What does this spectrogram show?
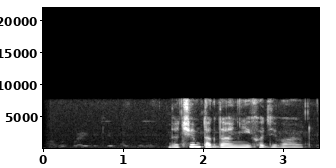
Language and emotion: Russian, sad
